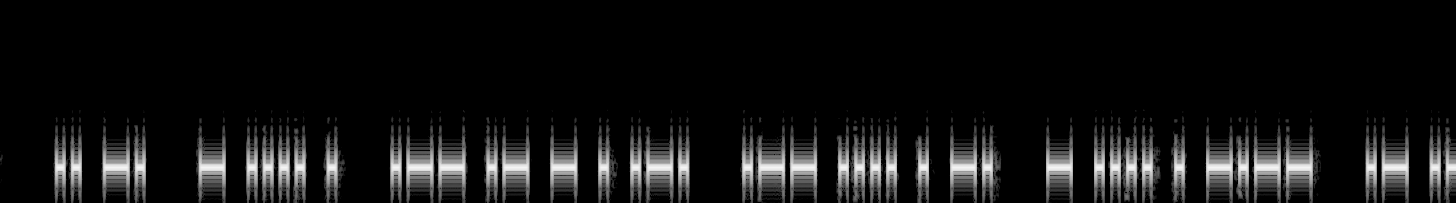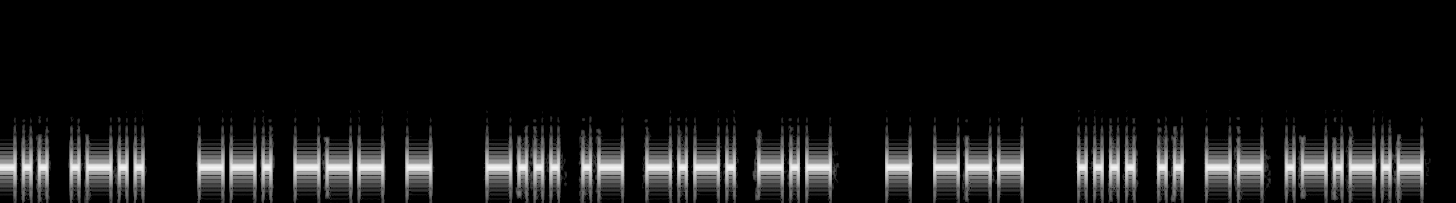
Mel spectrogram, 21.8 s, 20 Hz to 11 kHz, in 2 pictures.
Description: Morse code, heard as a keyed tone, about 20 wpm, 600 Hz. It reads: IN THE WATER WHEN THEY ALL GOT BACK TO HIM.
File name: cw-books / winnie-the-pooh / winnie-20wpm-page-0087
